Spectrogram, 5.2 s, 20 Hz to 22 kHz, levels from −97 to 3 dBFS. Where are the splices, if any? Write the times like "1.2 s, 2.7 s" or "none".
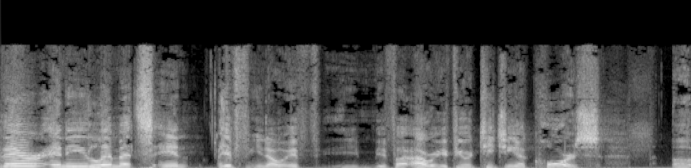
1.5 s, 3.5 s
